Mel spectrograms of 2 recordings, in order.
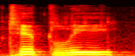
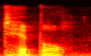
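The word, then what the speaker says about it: tiple: We were calling it tipply. We didn't even know how to say it. Right. So she took it home, did the research, right? Finds out, you know, it's pronounced tipple.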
